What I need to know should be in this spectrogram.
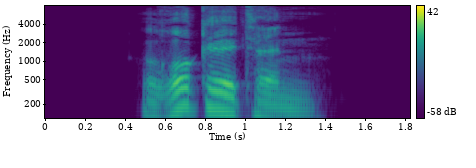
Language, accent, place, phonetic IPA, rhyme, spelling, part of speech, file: German, Germany, Berlin, [ˈʁʊkl̩tn̩], -ʊkl̩tn̩, ruckelten, verb, De-ruckelten.ogg
- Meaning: inflection of ruckeln: 1. first/third-person plural preterite 2. first/third-person plural subjunctive II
